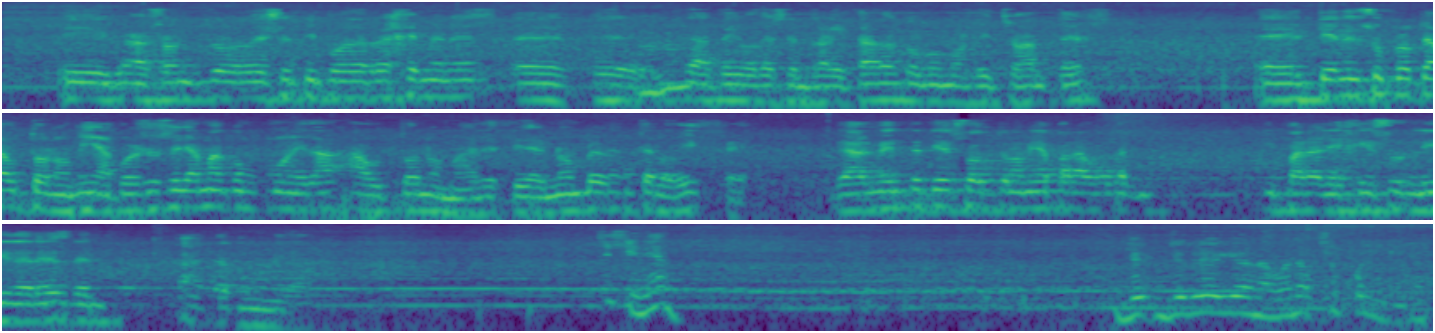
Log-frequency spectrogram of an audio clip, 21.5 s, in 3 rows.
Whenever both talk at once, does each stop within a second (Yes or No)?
Yes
